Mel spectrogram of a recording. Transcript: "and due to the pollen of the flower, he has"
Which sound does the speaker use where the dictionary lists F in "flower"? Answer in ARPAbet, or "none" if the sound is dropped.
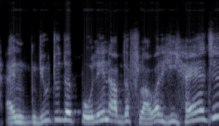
F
